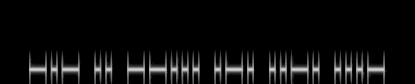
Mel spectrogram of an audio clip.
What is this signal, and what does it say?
Morse code, heard as a keyed tone, about 22 wpm, 700 Hz. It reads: KI7RFV
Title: USA Call Signs Repeated 2x 22wpm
